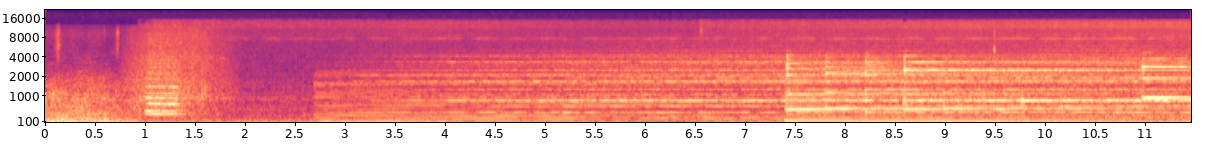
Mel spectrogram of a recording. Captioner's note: hum of space station interior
